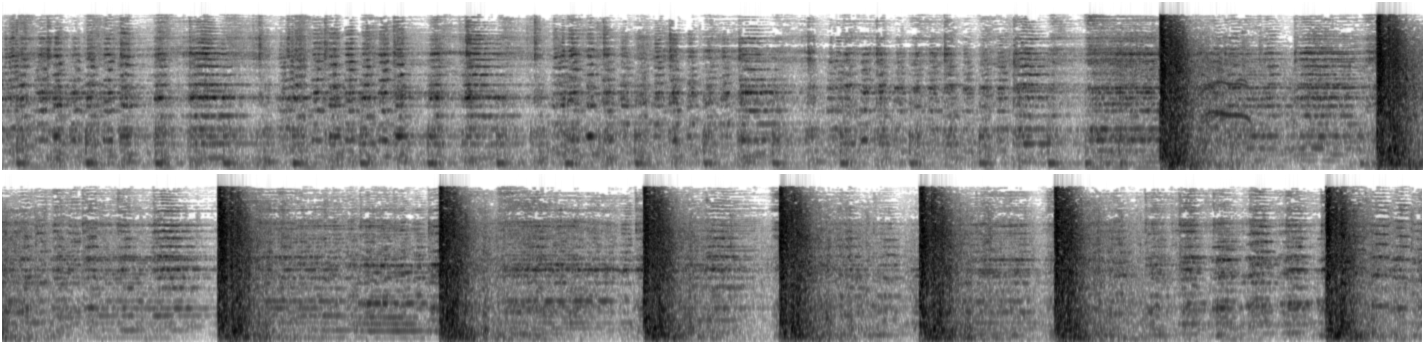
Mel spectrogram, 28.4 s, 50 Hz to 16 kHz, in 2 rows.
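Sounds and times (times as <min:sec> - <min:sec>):
full orchestra playing an overture: 0:00.0 - 0:28.3
howitzer cannon blasts: 0:11.6 - 0:12.4, 0:13.6 - 0:14.8, 0:16.4 - 0:17.3, 0:18.5 - 0:19.5, 0:20.6 - 0:25.7, 0:27.4 - 0:28.3.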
